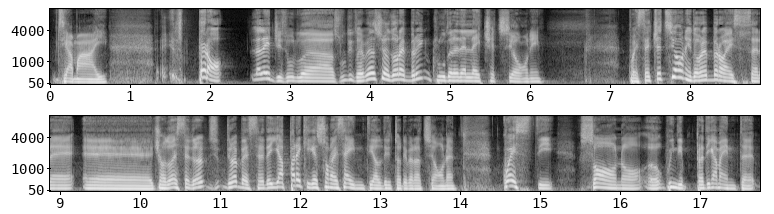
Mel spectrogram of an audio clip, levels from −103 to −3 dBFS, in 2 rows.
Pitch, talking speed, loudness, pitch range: 145 Hz, 135 wpm, -18 LUFS, 130-175 Hz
